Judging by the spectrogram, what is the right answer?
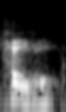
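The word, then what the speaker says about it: céilidh: Irish or Scottish dances that's pronounced the same way but written c e i l i dh kay that means to visit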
